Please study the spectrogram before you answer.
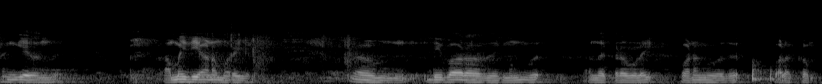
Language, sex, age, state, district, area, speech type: Tamil, male, 45-60, Tamil Nadu, Krishnagiri, rural, spontaneous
